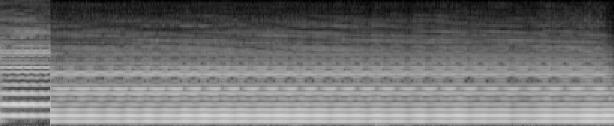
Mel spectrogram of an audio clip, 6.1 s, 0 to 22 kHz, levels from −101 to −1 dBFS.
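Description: From 0.0 to 0.5 s the music runs at 2x speed and 12 semitones higher, an octave up. This is audio read two samples at a time: each pair is taken as one frame. Unlike a pure pitch shift, the tempo doubles too.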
